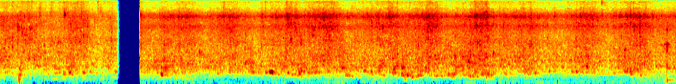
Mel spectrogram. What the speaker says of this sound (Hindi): पानी की ये कलकल लहरें इस सफ़र को और भी रोमांचित करती हैं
